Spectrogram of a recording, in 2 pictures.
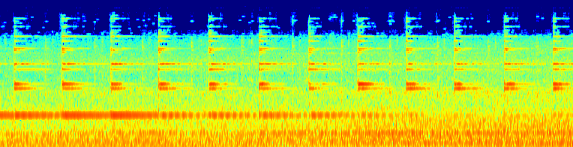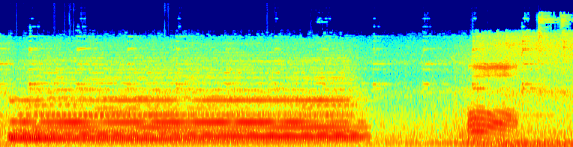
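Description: A freight train rumbles past up close with steady clattering, a long sustained horn blast midway, then squealing wheels near the end.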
